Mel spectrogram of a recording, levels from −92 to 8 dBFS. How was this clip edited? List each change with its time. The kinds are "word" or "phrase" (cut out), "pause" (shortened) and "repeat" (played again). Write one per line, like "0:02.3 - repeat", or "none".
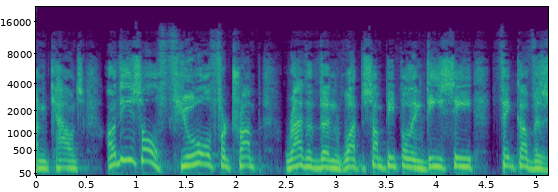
0:03.2 - word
